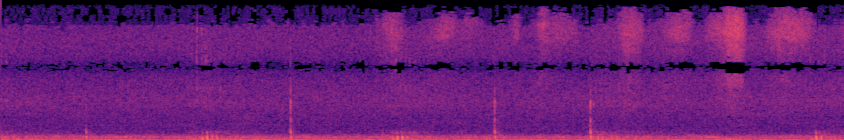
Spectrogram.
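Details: A Norwegian Forest Cat (Felis catus) lounging contentedly and affectionately on its owner purrs in a deep, steady, continuous low rumble.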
